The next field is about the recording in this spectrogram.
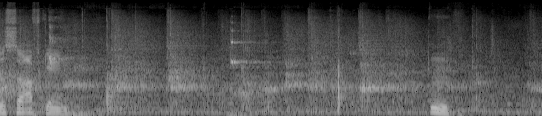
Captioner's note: ball clacking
